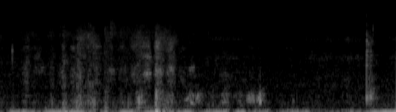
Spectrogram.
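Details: Zara, an English Bulldog mix busy with a labyrinth treat ball, breathes in rapid soft pants and snuffles, with a sharp knock of the toy near the end over a low room rumble.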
